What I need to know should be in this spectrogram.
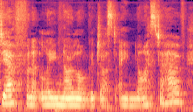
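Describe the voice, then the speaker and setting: A woman's somewhat breathy, dark, mellow voice at a fairly slow pace. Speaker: podcast host, balance coach for working women. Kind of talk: solo podcast monologue. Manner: animated, repetitive emphasis.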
